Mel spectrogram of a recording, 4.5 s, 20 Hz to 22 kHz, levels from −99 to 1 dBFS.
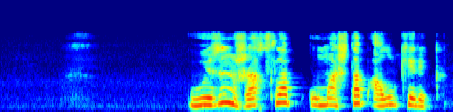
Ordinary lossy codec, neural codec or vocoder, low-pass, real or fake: none; none; 7.2 kHz; real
